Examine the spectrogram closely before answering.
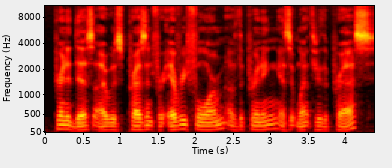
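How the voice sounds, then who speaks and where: A man with an American accent speaks in a normal speaking voice at a fairly low pitch, moving at a moderate pace with ordinary pitch variation. The recording is very clean, with a silent background. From US New England (New Hampshire). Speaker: biographer and book designer. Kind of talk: interview. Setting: conference recording.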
